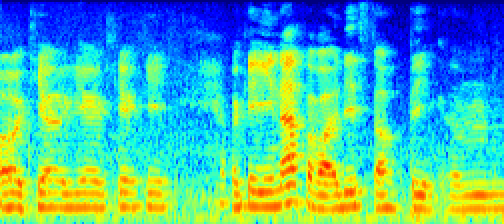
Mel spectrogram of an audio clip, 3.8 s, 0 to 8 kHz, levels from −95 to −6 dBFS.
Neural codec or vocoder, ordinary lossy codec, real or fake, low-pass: none; none; real; none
